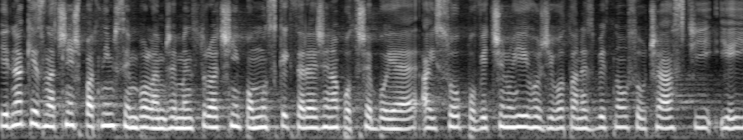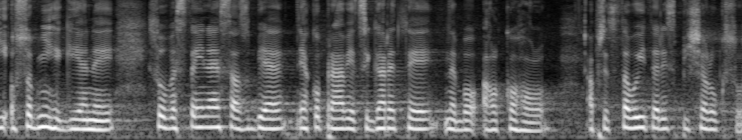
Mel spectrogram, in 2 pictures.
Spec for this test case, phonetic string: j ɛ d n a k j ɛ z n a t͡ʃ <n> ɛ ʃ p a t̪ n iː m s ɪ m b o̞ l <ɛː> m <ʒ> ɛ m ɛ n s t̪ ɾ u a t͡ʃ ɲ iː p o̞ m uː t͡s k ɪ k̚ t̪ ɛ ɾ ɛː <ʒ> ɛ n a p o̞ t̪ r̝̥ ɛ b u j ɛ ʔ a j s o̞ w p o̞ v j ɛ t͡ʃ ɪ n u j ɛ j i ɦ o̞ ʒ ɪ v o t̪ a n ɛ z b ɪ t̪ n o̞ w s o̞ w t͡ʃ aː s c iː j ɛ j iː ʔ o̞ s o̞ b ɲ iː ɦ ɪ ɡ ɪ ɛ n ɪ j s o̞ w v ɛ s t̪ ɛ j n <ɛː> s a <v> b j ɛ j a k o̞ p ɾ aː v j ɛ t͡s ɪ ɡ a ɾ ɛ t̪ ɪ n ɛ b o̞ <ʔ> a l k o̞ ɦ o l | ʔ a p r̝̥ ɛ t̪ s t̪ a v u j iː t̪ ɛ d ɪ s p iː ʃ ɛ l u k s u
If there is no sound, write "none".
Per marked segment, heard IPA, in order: ɲ, ɛ, ʒ, ʒ, ɛː, z, ʔ

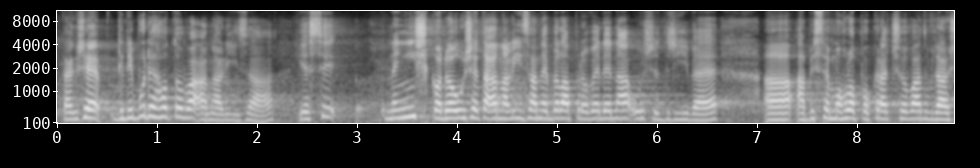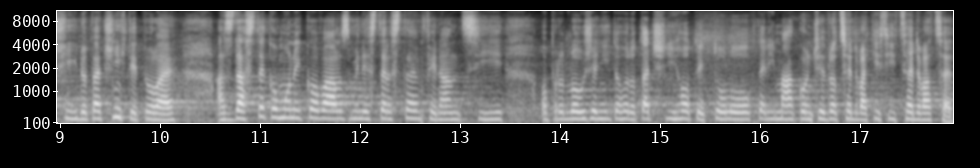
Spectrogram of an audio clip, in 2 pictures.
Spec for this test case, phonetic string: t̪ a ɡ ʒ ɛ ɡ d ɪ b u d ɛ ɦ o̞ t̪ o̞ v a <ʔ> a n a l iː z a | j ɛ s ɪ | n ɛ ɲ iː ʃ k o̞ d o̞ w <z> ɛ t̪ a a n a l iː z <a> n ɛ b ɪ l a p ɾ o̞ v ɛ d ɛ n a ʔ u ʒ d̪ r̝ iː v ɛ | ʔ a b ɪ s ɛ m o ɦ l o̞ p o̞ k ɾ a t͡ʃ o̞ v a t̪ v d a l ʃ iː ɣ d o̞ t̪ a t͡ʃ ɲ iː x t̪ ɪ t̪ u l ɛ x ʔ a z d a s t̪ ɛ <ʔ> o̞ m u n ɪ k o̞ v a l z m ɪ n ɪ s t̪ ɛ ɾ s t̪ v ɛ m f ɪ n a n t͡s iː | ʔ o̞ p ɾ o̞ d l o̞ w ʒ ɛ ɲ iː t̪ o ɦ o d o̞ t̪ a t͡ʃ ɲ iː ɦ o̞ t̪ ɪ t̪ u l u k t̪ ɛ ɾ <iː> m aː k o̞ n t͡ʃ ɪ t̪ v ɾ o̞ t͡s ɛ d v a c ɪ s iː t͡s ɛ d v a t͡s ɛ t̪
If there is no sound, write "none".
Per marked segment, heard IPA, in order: ʔ, ʒ, a, k, iː

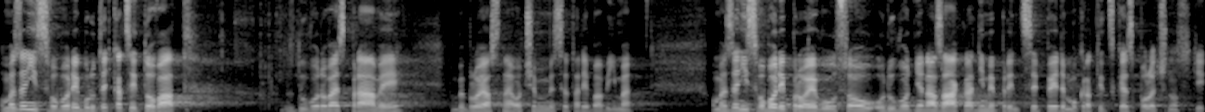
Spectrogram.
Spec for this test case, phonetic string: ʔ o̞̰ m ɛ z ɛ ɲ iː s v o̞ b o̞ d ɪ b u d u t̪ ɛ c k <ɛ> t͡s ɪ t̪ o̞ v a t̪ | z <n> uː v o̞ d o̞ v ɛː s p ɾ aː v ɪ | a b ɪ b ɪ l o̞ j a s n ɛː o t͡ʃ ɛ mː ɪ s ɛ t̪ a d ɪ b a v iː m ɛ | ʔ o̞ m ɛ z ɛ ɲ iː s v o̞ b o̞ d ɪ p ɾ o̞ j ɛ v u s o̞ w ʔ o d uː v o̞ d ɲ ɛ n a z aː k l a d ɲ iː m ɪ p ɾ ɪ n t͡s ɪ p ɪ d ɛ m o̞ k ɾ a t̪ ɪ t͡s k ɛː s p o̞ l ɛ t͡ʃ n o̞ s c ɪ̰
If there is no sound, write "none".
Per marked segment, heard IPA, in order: a, d

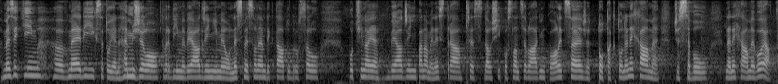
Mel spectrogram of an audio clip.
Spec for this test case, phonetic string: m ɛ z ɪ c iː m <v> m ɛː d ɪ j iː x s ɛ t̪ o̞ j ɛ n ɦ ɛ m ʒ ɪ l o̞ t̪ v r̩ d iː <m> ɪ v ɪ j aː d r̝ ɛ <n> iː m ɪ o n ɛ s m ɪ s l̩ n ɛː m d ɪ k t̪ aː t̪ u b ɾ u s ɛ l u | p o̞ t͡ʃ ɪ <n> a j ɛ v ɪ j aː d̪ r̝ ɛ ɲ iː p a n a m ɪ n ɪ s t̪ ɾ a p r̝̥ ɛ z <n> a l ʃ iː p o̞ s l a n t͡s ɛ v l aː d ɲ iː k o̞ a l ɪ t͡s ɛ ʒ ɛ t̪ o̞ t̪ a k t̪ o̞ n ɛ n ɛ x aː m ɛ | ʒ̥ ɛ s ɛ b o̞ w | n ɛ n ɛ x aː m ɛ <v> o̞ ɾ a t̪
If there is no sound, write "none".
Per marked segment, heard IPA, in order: v, m, ɲ, n, d, v

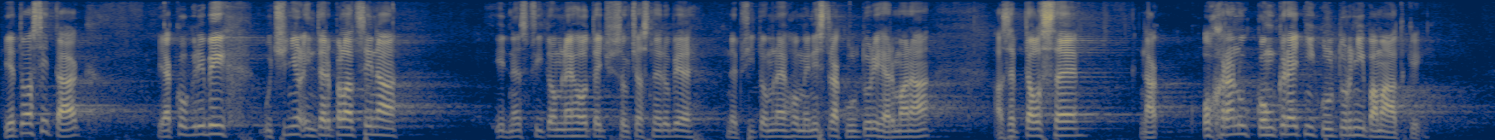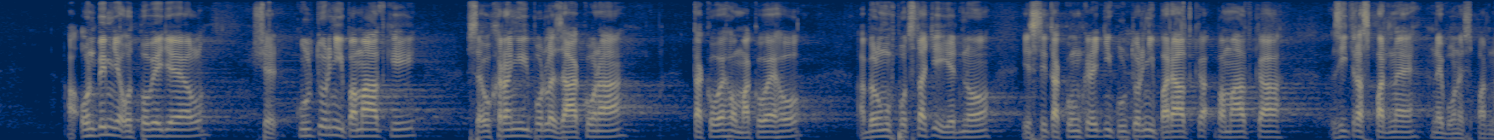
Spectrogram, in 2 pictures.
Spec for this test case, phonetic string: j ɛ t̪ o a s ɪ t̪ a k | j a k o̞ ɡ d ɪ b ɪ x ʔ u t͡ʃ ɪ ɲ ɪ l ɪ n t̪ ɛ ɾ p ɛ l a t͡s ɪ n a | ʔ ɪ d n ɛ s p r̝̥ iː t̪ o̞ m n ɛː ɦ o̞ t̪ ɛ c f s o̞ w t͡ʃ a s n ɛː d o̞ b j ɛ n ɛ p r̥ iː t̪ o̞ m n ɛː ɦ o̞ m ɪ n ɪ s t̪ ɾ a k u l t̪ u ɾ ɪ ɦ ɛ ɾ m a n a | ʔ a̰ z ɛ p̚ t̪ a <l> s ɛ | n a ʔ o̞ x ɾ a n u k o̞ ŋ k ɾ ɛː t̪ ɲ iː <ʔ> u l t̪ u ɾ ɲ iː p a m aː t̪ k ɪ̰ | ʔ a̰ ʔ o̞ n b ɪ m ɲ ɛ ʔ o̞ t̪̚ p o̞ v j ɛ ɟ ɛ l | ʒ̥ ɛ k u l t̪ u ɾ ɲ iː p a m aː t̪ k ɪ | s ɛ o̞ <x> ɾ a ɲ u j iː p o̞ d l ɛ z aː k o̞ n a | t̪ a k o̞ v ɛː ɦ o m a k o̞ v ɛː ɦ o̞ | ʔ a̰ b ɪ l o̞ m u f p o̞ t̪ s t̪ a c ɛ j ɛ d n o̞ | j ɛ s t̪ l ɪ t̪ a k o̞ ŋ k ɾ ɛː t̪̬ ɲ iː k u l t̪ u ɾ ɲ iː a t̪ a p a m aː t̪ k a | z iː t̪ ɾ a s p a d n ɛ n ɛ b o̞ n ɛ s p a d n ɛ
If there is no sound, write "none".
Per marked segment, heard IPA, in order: l, k, x

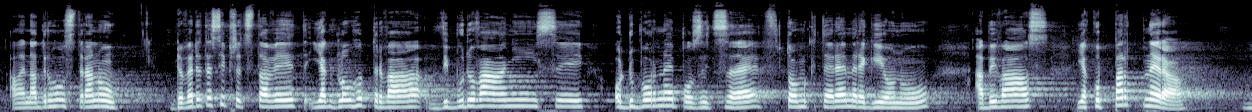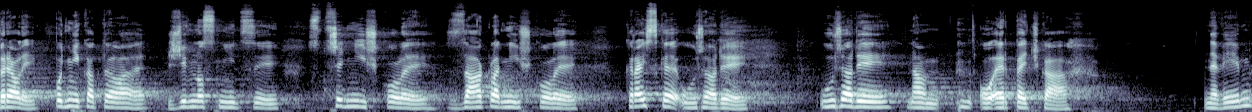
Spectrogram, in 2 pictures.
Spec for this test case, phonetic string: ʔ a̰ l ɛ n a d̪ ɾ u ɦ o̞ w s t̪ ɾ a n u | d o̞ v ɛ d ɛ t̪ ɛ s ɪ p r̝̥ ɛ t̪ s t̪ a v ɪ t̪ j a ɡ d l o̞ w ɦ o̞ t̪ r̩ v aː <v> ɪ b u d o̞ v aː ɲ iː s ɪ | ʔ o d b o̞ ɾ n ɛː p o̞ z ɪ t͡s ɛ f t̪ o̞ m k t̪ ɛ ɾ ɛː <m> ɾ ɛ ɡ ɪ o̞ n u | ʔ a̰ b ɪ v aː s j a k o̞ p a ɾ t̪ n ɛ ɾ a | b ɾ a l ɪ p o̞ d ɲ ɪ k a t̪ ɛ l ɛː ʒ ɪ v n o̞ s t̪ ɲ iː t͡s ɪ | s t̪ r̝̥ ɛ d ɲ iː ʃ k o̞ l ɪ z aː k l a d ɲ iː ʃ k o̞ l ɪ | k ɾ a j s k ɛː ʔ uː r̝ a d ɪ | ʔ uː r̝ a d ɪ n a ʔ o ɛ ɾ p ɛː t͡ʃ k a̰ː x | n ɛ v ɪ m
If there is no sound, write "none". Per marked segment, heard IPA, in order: v, m

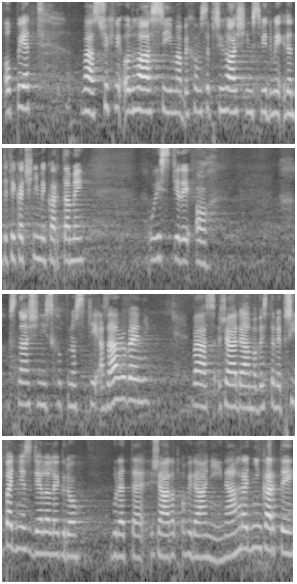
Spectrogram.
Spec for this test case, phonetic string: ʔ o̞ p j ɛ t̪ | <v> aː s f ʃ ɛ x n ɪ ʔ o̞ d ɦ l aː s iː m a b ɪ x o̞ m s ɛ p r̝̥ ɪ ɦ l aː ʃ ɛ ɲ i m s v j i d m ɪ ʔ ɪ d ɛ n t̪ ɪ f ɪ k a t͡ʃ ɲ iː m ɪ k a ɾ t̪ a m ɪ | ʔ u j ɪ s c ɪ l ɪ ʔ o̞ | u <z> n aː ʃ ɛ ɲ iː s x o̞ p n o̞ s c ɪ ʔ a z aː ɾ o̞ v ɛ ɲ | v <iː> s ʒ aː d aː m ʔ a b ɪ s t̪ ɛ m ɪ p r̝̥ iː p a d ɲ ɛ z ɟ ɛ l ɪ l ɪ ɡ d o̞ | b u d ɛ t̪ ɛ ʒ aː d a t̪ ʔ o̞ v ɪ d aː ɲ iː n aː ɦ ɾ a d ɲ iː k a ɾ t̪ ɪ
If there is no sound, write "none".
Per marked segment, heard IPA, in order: v, s, aː

